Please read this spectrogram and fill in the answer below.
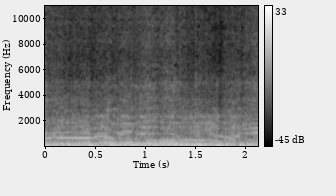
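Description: Live rock band playing, led by electric guitars, with held guitar notes bending in pitch and a note sliding down near the end, over bass and drums.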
